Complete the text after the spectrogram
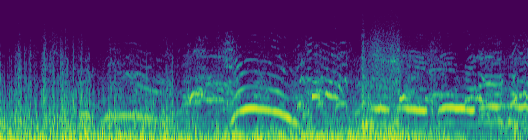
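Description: Riders scream and shriek loudly close by.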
